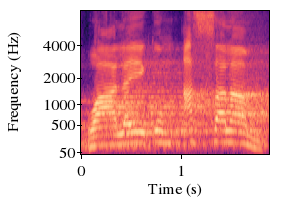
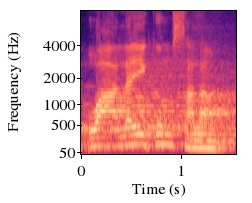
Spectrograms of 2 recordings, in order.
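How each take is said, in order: First: Alaikum is followed by a separate 'assalam'. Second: Alaikum is followed by a bare 'salam'. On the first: "ভুল" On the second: "ভুল"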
